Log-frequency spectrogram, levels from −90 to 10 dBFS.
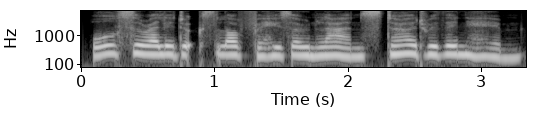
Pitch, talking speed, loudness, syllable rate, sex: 205 Hz, 195 wpm, -18 LUFS, 4.7 syllables/s, female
